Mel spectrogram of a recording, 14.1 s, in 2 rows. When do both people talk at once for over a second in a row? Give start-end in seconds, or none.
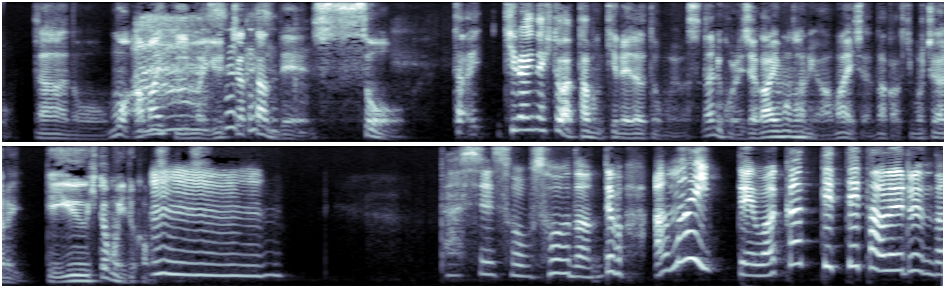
0.9-2.3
